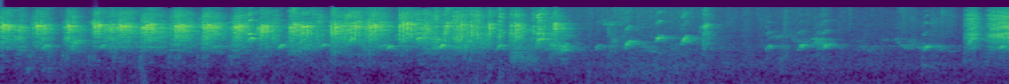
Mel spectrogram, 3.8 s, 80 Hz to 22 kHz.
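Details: Young European goldfinches bred in captivity, Poland, 2017, being fed: a loud, sustained, shrill wheezing beg for about two seconds, followed by sparse, high, tinny chirps.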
